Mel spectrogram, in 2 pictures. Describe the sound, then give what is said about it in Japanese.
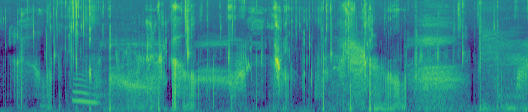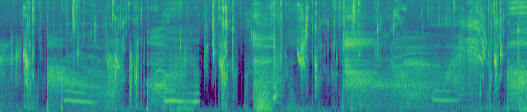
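Wet ear-licking mouth sounds for ASMR, soft slurps and sticky smacking clicks in an irregular stream, with a whispered voice over parts of it. “この耳、私がいっぱいレロレロしてあげますから、気持ちよくなってくださいね。”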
